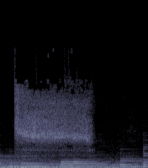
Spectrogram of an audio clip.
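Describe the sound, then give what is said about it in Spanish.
A voice imitates the sharp hiss of air escaping a punctured ball: one steady, loud hiss lasting about a second and a half, over a faint steady tonal background. “Y solo escuchábamos así”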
